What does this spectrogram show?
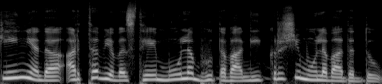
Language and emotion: Kannada, neutral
